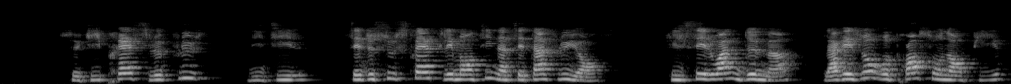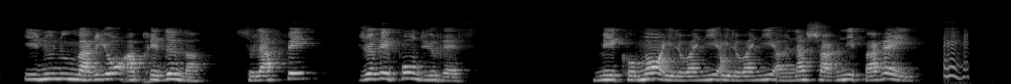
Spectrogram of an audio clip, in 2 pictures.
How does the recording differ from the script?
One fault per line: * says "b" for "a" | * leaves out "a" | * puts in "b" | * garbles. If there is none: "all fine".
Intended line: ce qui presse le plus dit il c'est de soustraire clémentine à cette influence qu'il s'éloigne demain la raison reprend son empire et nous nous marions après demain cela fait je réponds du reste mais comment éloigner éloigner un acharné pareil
all fine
